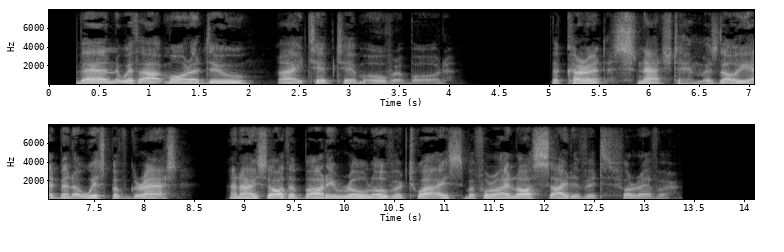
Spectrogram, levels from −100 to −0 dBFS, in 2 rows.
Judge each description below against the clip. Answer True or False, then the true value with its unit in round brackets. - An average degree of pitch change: True (3.5 semitones)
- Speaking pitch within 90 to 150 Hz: True (140 Hz)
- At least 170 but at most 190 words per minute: False (155 wpm)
